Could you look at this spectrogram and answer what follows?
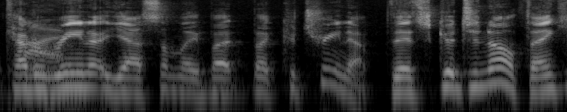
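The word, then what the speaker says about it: Caitríona: were reading is pronounced katrina okay she's irish and that is just the gaelic spelling good to know i'll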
